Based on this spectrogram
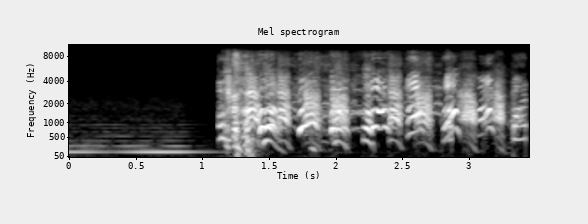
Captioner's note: laughter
